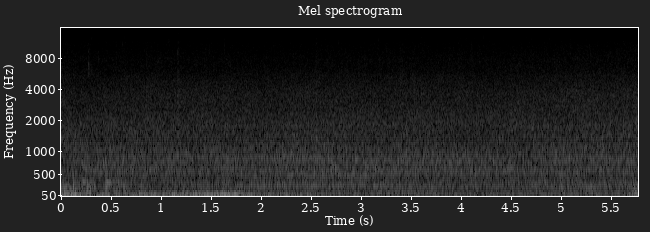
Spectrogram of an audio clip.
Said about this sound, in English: Ooh, that was a good gust. I hope it didn't disturb you too much. And the sock is doing its job.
